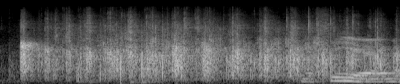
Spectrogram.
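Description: Audience applauding, starting abruptly just after the start and continuing to the end, with a man's voice beginning over it near the end.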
